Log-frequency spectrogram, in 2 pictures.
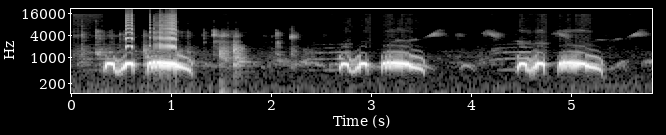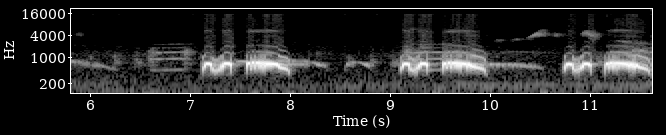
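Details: Lure recording of a female spotted dove in the 'thúc gù' calling style: hollow, mellow coos in paired phrases, a rapid wavering doublet followed by a drawn-out descending note, repeated about every two seconds, with a brief scrape at the start.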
